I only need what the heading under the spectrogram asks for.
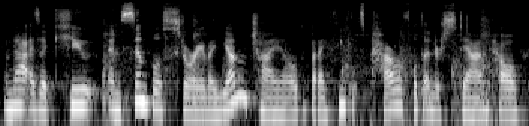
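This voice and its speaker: Low-voiced woman reading a bedtime story. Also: brisk, slight background noise. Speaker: podcast host. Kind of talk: reading a children's story aloud.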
